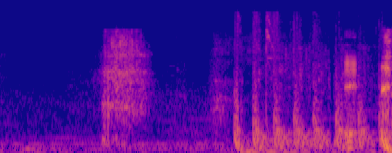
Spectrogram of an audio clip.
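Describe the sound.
Gunfire in a movie shootout: a short hissing burst, a pause, then a rapid, dense string of many sharp shots that grows louder toward the end.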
